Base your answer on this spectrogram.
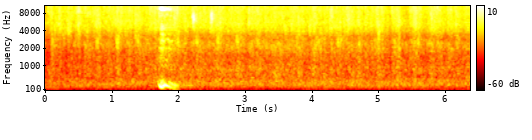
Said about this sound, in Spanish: Yo creo que esto merece un aplauso para el Señor.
